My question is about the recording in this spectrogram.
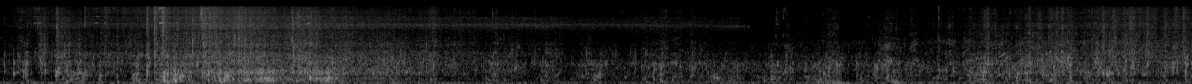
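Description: An Irish Setter splashing into a fast-flowing creek, loudest about two seconds in, then swimming and wading through the water.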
